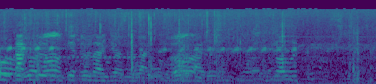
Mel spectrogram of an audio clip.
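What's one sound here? A group of men talk at a distance outdoors.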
